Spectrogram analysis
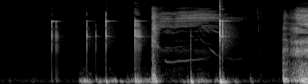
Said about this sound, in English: That doesn't even sound like glasses being clinked together. You're just clinking sample glasses and now a teacup and a sample bottle. You're in a hotel room and it's early in my house, so piss off.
